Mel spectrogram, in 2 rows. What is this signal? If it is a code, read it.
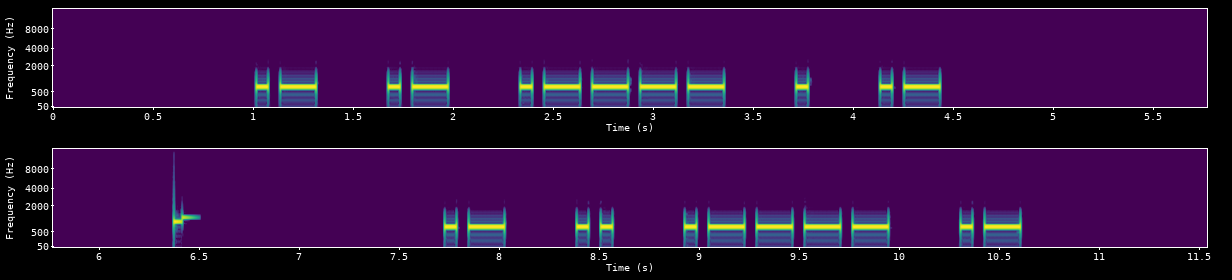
Morse code, heard as a keyed tone, about 20 wpm, spaced as for 15 wpm, 700 Hz. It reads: AA1EA AI1A
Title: 042 Lesson 8g - Number 1 - Call Signs 20wpm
